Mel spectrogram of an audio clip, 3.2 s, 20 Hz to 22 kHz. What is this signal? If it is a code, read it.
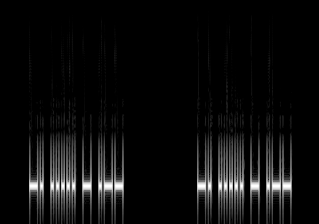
Morse code, heard as a keyed tone, about 44 wpm, 700 Hz. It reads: N5TW N5TW
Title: Easy Call Signs Repeated 2x - 45wpm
